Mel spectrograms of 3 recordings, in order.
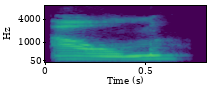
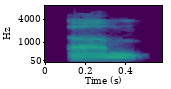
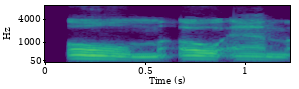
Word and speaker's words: Om: that's a deep question ohm om OM is correct okay but when you're doing a special tantric practice called achada then ohm is pronounced oh okay so that whole home thing which was popularized by the you know Moody Blues and others in the 60s the the sacred word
